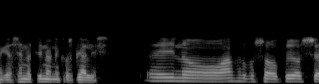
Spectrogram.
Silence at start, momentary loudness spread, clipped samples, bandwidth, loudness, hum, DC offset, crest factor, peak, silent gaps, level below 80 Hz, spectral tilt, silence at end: 0 s; 6 LU; under 0.1%; 3.9 kHz; -34 LUFS; none; under 0.1%; 16 dB; -18 dBFS; none; -82 dBFS; -9.5 dB/octave; 0 s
